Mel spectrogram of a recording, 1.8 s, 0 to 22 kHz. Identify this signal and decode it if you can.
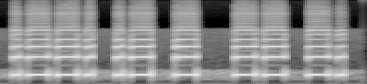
Morse code, heard as a keyed tone, about 37 wpm, 440 Hz. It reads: PAT MN
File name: CWSprint / February 2007 CW Sprint / 01-2007 CW Sprint Hour1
